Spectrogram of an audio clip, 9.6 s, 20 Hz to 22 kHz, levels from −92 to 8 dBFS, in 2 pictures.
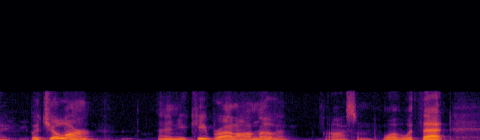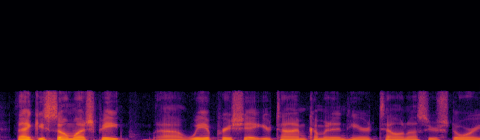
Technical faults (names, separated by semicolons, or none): none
